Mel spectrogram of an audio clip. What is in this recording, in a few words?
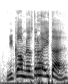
position, radio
